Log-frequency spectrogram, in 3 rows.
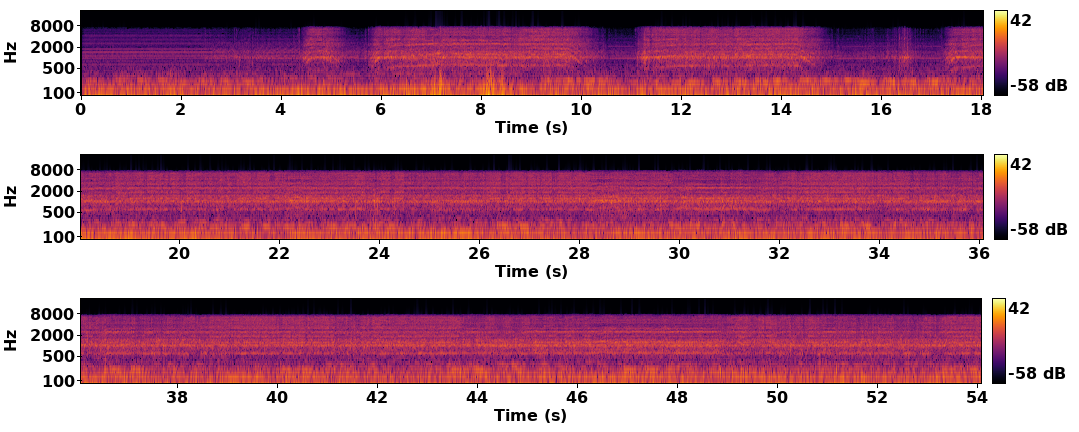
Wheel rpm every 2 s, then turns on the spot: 0, 0, 30, 130, 150, 60, 160, 50, 30, 150, 160, 160, 160, 160, 160, 160, 160, 160, 160, 160, 160, 160, 160, 160, 160, 160, 160.
none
